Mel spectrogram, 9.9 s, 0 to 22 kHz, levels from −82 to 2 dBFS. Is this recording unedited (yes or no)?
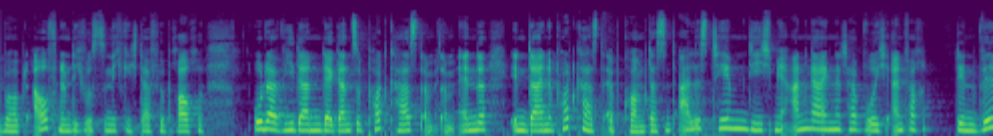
no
